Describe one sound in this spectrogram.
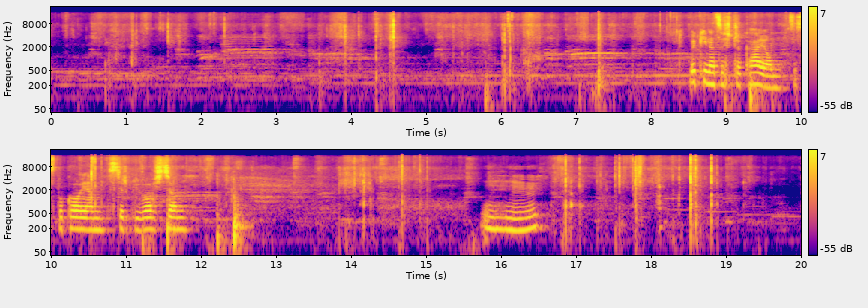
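Cards shuffle and slap softly against one another.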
